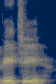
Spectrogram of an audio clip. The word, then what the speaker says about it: Dietschy: learned about this from Sarah deity rhymes with peachy it was like the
